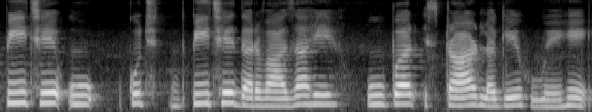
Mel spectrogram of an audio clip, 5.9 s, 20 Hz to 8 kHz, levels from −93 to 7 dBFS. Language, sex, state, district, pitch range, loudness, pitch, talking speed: Hindi, female, Madhya Pradesh, Bhopal, 205-260 Hz, -15 LUFS, 240 Hz, 110 wpm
